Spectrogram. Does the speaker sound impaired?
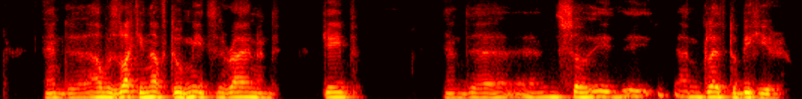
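Yes: Parkinson's disease; diagnosed 2010, could not play guitar syncopation, stopped playing guitar publicly 2015; ping pong therapy two to three times weekly, began five to six years post-diagnosis, some symptoms reversed.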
